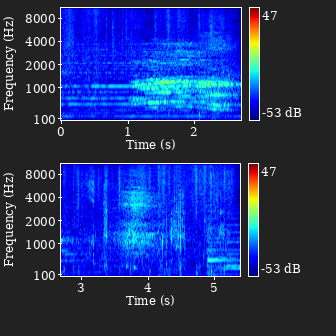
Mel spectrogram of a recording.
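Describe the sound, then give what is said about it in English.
A herd of reindeer walks down a street, hooves clopping in many irregular steps over a sustained tonal background. “A herd of reindeer walk down the street.”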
